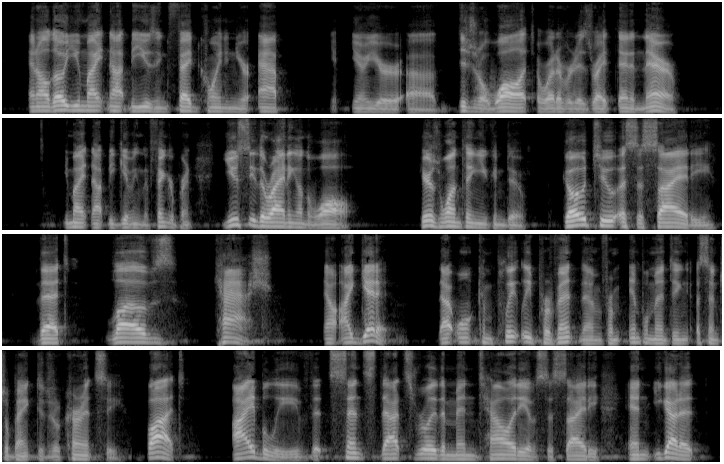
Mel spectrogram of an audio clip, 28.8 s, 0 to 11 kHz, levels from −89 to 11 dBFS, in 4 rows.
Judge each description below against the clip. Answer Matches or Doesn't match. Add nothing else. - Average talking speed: Matches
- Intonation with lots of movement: Matches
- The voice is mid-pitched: Doesn't match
